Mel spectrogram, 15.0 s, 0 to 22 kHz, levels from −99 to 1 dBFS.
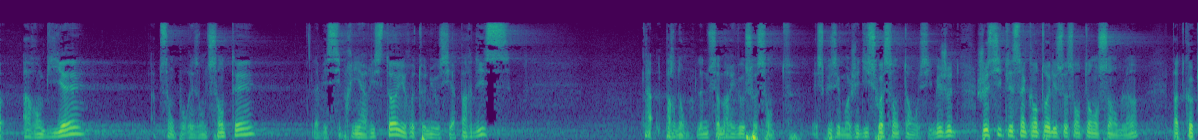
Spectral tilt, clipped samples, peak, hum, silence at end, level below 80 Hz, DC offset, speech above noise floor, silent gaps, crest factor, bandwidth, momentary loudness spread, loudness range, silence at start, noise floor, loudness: -5.5 dB/octave; under 0.1%; -4 dBFS; none; 0 s; -38 dBFS; under 0.1%; 30 dB; none; 24 dB; 11.5 kHz; 13 LU; 7 LU; 0 s; -57 dBFS; -28 LUFS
